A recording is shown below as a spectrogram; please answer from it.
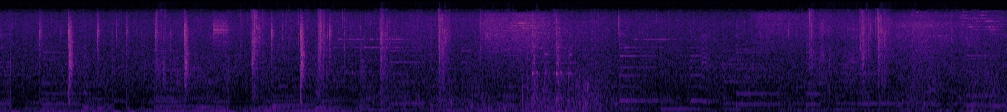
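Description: Rain falls in the video game Sky: Children of the Light, a steady wash of patter with scattered sharper drop hits and soft rumbling layered over game music throughout.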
